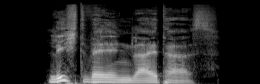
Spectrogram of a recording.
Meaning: genitive singular of Lichtwellenleiter
- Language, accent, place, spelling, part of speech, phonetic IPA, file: German, Germany, Berlin, Lichtwellenleiters, noun, [ˈlɪçtvɛlənˌlaɪ̯tɐs], De-Lichtwellenleiters.ogg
